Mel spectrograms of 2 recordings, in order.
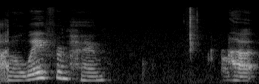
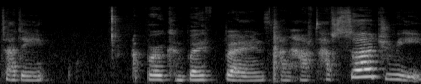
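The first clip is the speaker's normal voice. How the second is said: normal talking voice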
